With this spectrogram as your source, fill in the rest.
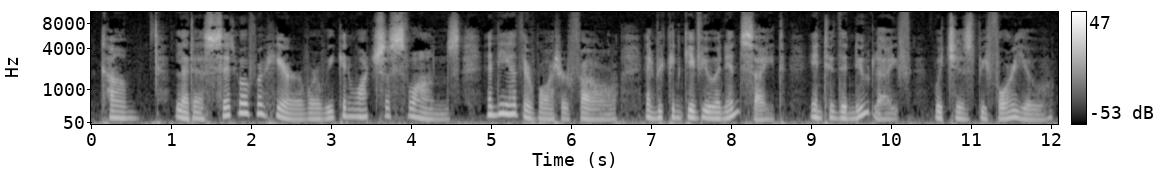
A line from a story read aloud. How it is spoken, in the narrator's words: His friend smiled gently and said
